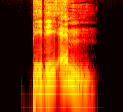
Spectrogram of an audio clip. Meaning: initialism of Bund Deutscher Mädel (“Band of German Maidens”)
- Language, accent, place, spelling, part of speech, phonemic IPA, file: German, Germany, Berlin, BDM, proper noun, /ˌbeːdeˈɛm/, De-BDM.ogg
